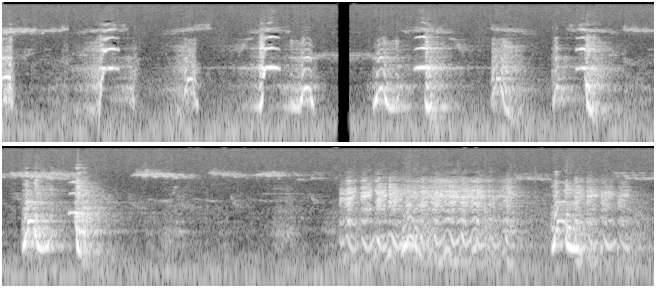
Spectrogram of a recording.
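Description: A giant panda gives a run of short, bleating, bark-like calls, repeated in quick bursts.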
